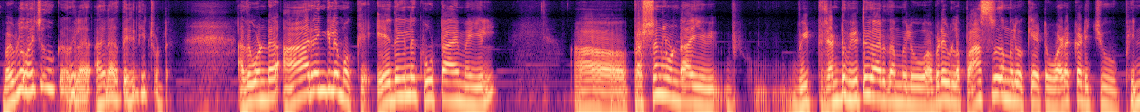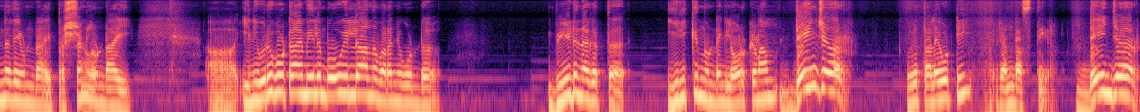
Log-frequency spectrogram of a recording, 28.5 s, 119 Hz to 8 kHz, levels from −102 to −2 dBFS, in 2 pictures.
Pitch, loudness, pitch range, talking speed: 180 Hz, -12 LUFS, 155-220 Hz, 75 wpm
